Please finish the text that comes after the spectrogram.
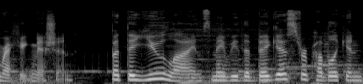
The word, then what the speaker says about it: Uihlein: Meet Dick and Liz Uline. They spell it like this, but they spell their company name like this.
